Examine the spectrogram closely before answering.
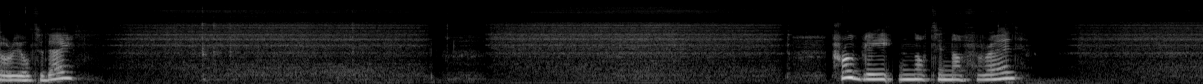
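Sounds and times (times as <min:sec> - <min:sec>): breath blown through a straw: 0:00.9 - 0:08.2, 0:10.6 - 0:12.0.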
